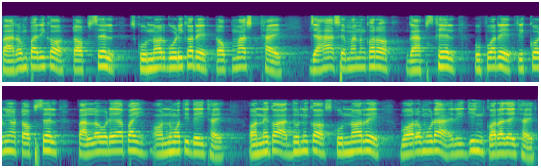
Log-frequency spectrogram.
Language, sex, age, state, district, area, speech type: Odia, male, 18-30, Odisha, Dhenkanal, rural, read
